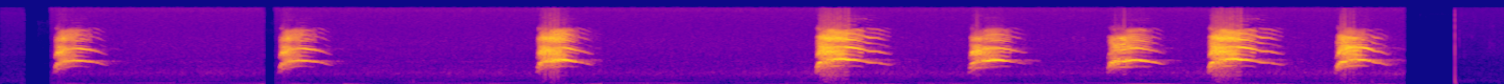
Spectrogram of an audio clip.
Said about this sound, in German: Und zwar das Bellen des Fuchses. Ganz sicher hast du das bereits gehört und erkennst es wieder. Es ist immer wieder beeindruckend, und ja, hör dir es einfach an und hab Freude.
